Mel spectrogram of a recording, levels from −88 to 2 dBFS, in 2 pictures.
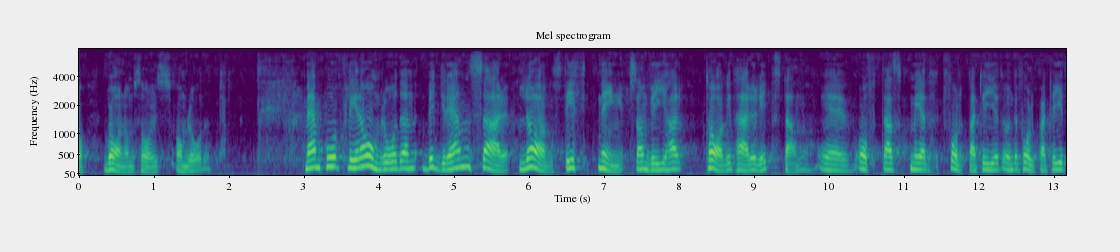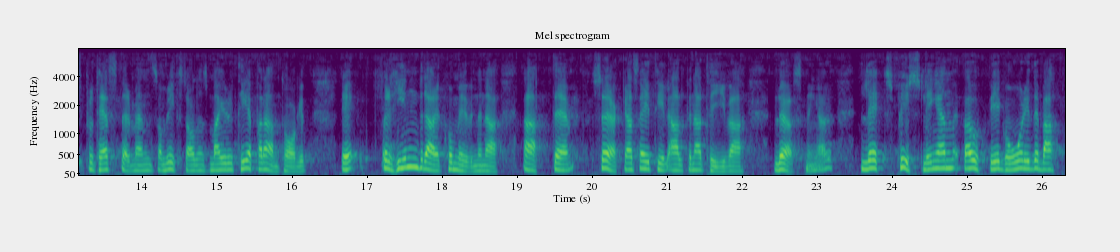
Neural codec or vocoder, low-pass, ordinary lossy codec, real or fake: codec, 16 kHz, 4.8 kbps, FACodec; 7.2 kHz; none; fake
